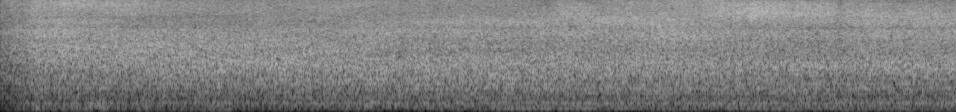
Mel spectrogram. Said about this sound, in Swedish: kommer någon åkande i en, eh, en jävligt ful bil. Har inte tvättat den på länge.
